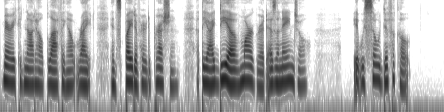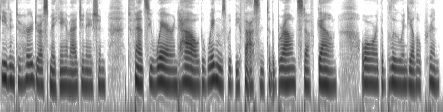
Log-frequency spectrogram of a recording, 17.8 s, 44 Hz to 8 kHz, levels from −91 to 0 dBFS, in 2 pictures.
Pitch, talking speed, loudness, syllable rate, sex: 160 Hz, 170 wpm, -23 LUFS, 4.4 syllables/s, female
